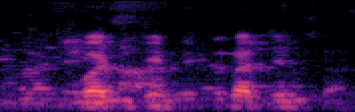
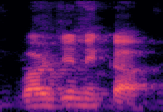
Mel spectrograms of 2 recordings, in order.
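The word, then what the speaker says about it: virginica: Iris versicolor, iris setosa, and iris virginsa. Did I pronounce correctly? वर्जिनिका है ना.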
